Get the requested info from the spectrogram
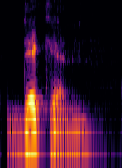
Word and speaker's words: Dickon: I checked that too. That is the pronunciation. Dickon.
